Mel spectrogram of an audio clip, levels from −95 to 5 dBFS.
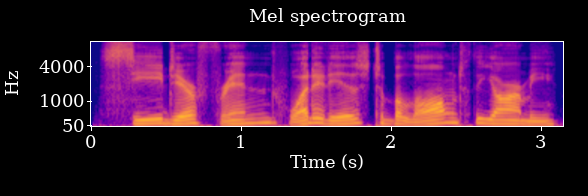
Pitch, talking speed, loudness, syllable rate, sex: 140 Hz, 210 wpm, -19 LUFS, 4.3 syllables/s, male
